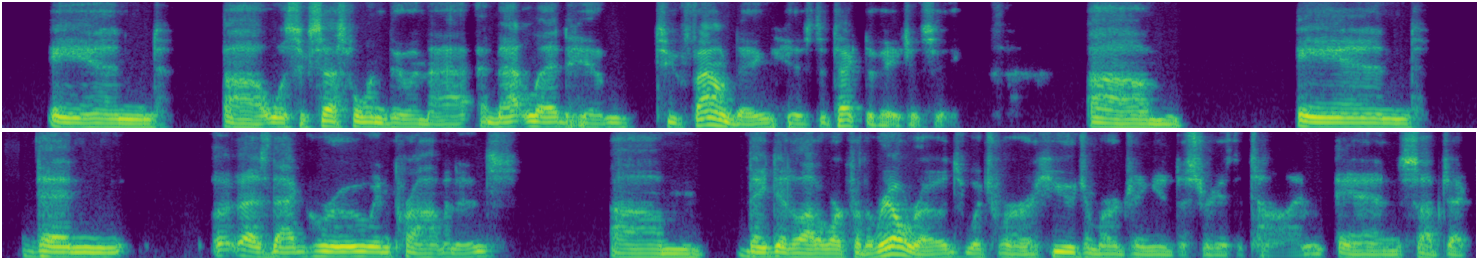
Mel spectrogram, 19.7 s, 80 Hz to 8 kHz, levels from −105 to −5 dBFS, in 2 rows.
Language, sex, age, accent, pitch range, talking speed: English, male, 50-69, American, 90-115 Hz, 135 wpm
